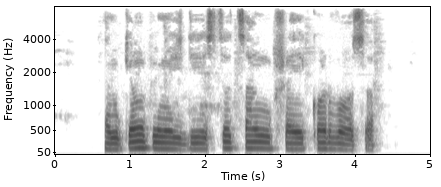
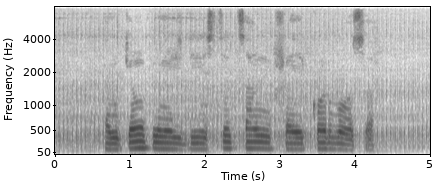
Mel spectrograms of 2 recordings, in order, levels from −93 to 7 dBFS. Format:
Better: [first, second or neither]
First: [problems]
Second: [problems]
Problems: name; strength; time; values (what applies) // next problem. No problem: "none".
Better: first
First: none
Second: background sound (Tools); 13 dB below the speech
